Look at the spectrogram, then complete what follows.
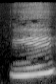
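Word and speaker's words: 鱼: Yu, c'est le poisson. Un mot très facile à prononcer avec un joli ton montant.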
